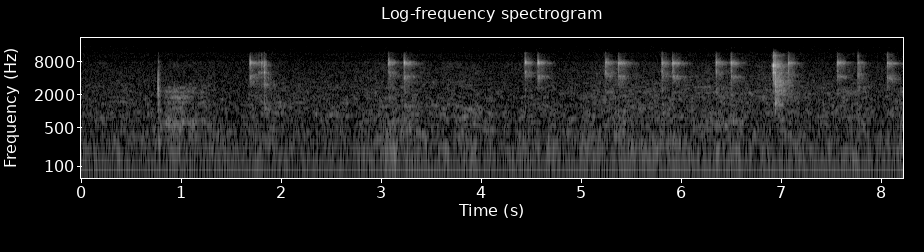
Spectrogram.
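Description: Faint computer mouse clicks, about fifteen scattered through near silence, several in quick pairs, the loudest one near the end.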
